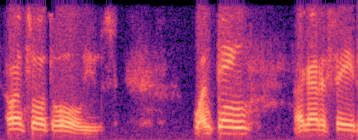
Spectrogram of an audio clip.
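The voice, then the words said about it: Distinctive New York accent. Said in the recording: “this is a great voice ... with this accent”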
